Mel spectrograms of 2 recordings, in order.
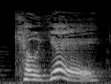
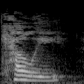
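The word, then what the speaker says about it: Kellye: When people see the spelling of my first name with that unusual E sort of sticking out at the end, they sometimes think my name is pronounced Kelly or Kelye like Kanye. But it is really just Kelly.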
